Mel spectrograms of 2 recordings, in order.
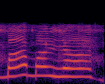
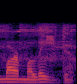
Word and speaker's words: marmalade: But when I listen to the song, the Lady Marmalade, and then that's where I realize, so it's the last A is pronounced as and then E is not pronounced in marmalade or marmalade.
